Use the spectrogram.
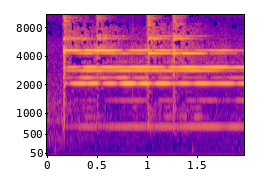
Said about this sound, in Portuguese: Como em todas as unidades militares, o espaço das refeições tem um sino que apela à união em momentos especiais fazendo jus ao lema servir para mais longe alcançar.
